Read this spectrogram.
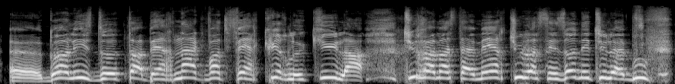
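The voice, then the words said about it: Badly done Québécois accent, sounds Belgian. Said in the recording (French): “accent québécois très mal fait ... c'est plus belge”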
